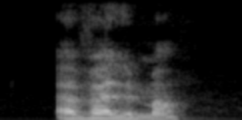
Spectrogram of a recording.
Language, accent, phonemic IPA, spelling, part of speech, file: French, Canada, /a.val.mɑ̃/, avalement, noun, LL-Q150 (fra)-avalement.wav
- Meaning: 1. descent; lowering 2. act of swallowing 3. avalement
